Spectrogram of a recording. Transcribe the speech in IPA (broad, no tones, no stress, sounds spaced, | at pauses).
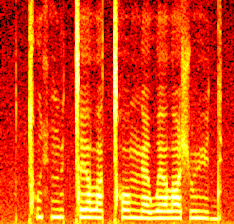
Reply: ǀʰ u ç ŋ ʉ ǀ e lˠ æ ǀʰ ɔ ŋ æ w ɛ lˠ ɑ ʃ v y d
